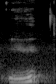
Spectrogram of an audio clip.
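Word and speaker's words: yu (鱼): Because the fish in Chinese is yu, mm-hmm. – is the same pronunciation of to the surplus.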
